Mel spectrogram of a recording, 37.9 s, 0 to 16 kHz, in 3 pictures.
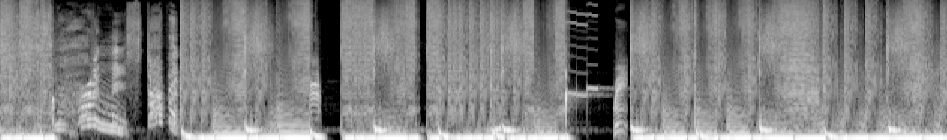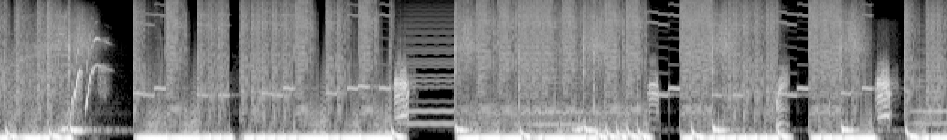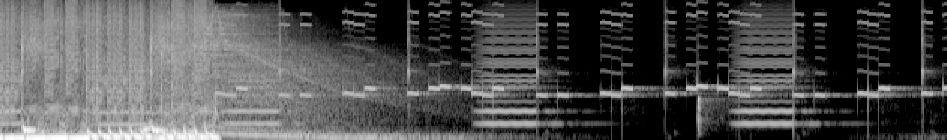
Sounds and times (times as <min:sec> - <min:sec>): Dubstep: 0:00.0 - 0:01.7, 0:02.3 - 0:18.1, 0:18.7 - 0:32.1.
